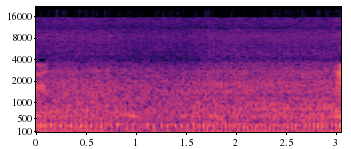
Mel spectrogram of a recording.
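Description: Motorcycle engine on a ride through Olympia, Washington, rumbling steadily under deceleration with no popping, a continuous close mid-pitched drone with a rapid pulsing beat.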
